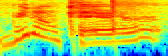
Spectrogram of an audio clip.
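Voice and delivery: high, careless mock voice of people who don't care; dismissive community voice. Cop mimics an uncaring community, high and dismissive. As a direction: toss it off, mocking indifference. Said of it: "a community that's just like".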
